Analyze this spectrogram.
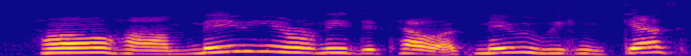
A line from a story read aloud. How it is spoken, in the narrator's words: cried Benny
